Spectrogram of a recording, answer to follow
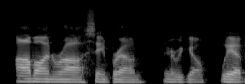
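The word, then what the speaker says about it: Amon-Ra St. Brown: they can't just stop am manra St Brown to to stop did I say it correctly no on Raw St Brown there we go we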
